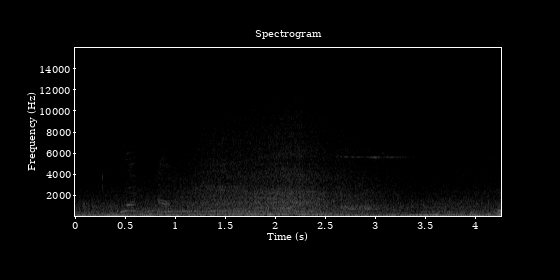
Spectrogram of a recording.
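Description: A motorcycle engine revs in a video game, a low droning motor whose pitch rises and then falls, holding steady and fairly quiet throughout.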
